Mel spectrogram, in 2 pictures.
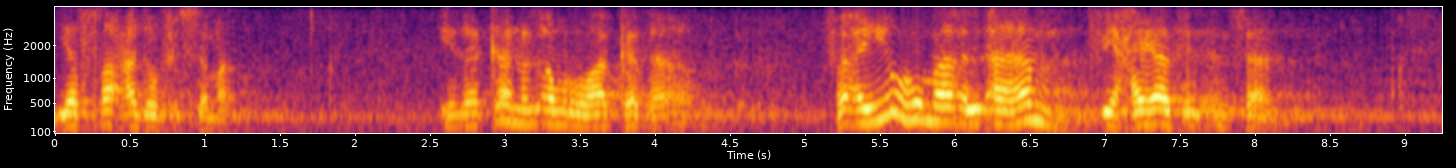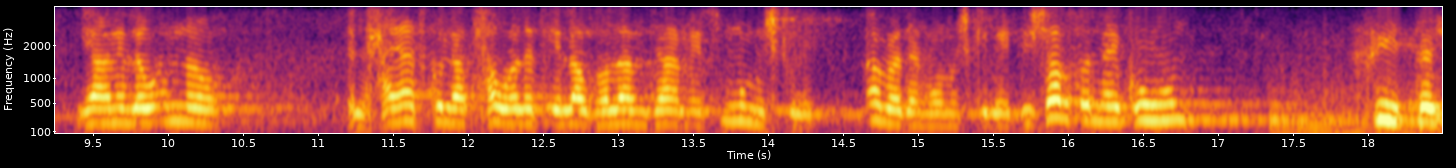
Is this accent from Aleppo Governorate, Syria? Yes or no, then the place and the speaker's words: no; Damascus, Damascus Governorate, Syria; عدت إلى بلدي دمشق مثل هذا اليوم تقريبا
